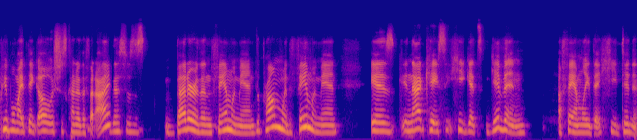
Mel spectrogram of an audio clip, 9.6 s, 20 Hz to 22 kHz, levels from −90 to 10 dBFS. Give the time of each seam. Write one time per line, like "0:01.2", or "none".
0:01.3
0:01.6
0:03.8
0:05.9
